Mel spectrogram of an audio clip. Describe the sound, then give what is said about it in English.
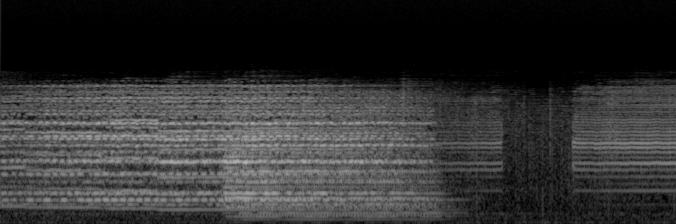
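Miss Maggie rings a bell in a steady, sustained burst for about four seconds; it falls quiet briefly, then starts ringing again. No voices are heard. “That's Miss Maggie ringing.”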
